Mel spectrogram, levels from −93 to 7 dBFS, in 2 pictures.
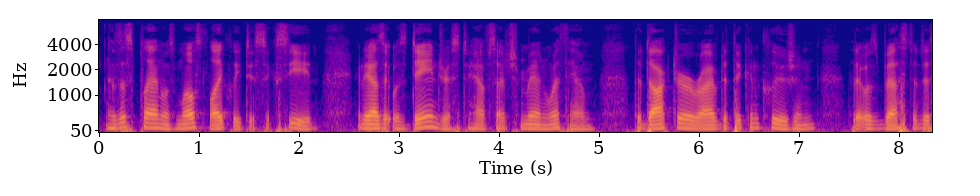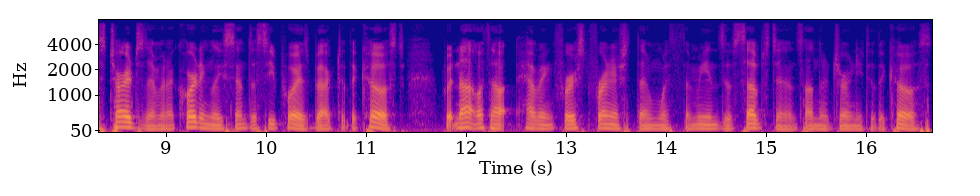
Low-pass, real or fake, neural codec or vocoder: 7.2 kHz; real; none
